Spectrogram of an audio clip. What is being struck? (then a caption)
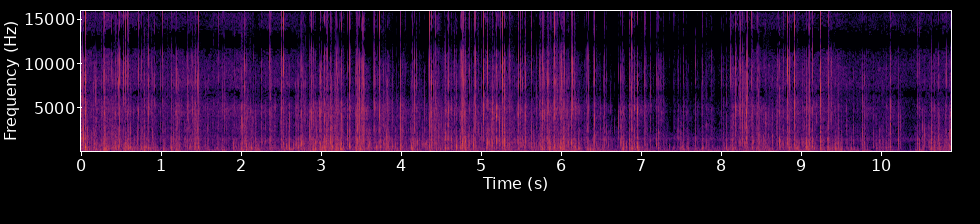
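Plastic wrapper of an instant noodle multipack. Fingertips rub and long nails scratch and tap the plastic wrapper of a full multipack of instant noodles lying flat. The result is a steady, dense crinkling and crackling with many quick, bright taps and no clear pauses throughout.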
